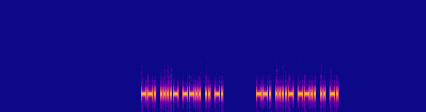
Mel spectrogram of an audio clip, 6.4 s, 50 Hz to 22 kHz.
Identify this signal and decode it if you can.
Morse code, heard as a keyed tone, about 52 wpm, 700 Hz. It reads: G4ZIN G4ZIN
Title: DXCC-100 Call Signs - 5 Characters - Repeated 2x - 50wpm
